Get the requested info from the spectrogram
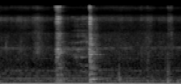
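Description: Steady low electrical hum, with two light knocks, one a little under a second in and another just after a second.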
